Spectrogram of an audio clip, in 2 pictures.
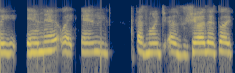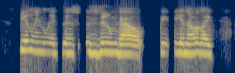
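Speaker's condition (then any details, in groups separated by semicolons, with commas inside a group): Cerebellar ataxia; caused by brain bleed, unsteady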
